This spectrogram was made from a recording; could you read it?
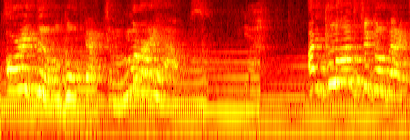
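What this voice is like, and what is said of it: Shouting angrily. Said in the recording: “don't shout! ... Why are you shouting at me?”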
